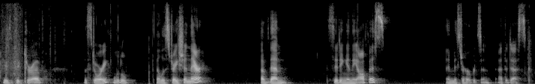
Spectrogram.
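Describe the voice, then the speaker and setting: A woman's voice: lowish voice, measured pace, vocal fry, pauses often. A woman reading a children's chapter book aloud as a storyteller.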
